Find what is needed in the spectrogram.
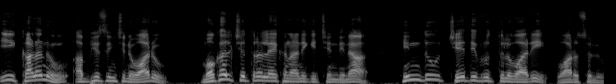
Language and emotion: Telugu, neutral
